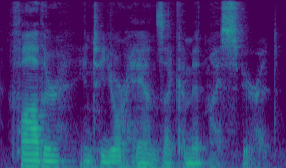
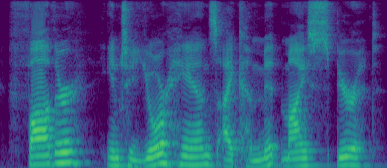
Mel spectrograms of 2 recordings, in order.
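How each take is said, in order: First: It is spoken softly and slowly. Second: It is shouted in a loud voice. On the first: The suffering is over and the soul peacefully departs. The speaker calls it wrong. "rather softly, contemplatively spoken" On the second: It is a forceful, triumphant declaration. The speaker calls it right. "Jesus shouted those words? With a great voice"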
